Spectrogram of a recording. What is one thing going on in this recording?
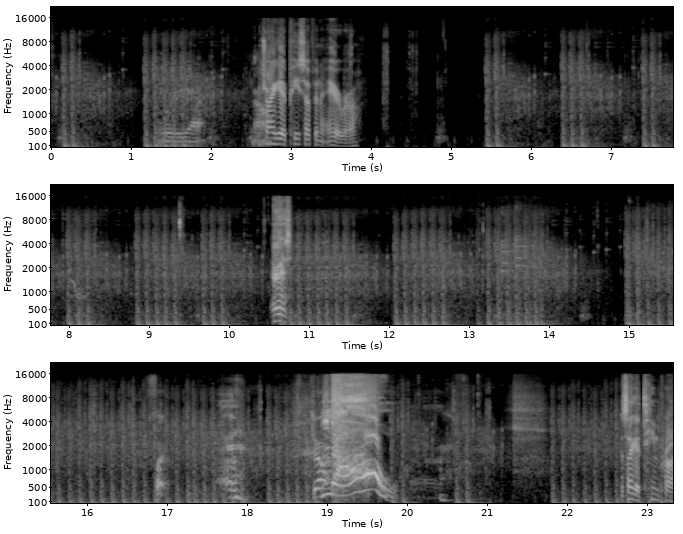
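A rifle fires rapid bursts of automatic shots.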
